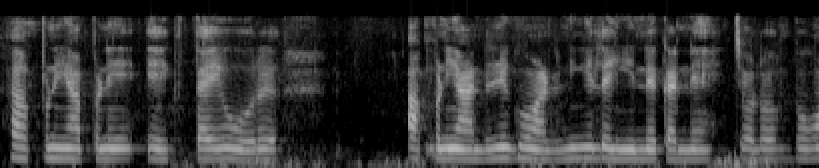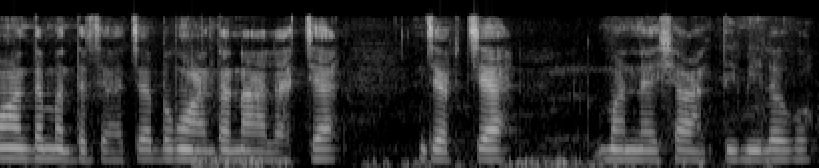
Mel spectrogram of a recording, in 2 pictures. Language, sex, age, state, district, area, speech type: Dogri, female, 30-45, Jammu and Kashmir, Samba, urban, spontaneous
